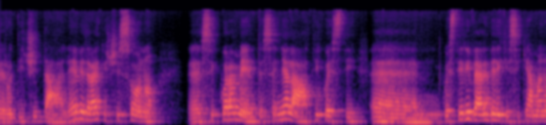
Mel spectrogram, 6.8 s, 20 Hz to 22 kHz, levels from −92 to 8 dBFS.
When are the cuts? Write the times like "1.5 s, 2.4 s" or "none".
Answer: 4.6 s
